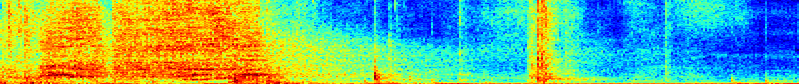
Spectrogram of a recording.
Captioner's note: handle squeaking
